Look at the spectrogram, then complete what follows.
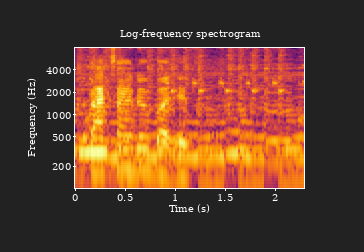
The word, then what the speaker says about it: Faxanadu: Some people say some people pronounce it Faxanadu, but I pronounce it Fazanadu.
